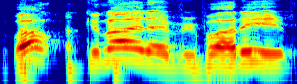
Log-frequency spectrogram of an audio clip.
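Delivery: high, loud mock farewell; mock show sign-off. Joking the movie ends there, mock cheery sign-off. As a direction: sign off brightly as if the show is over.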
